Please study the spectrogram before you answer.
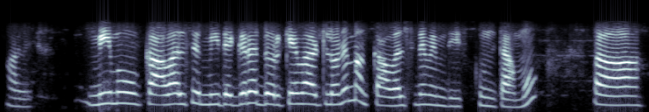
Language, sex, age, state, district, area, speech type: Telugu, female, 18-30, Telangana, Khammam, urban, conversation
